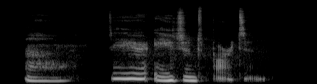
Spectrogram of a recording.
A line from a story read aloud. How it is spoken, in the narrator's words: Loki purrs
